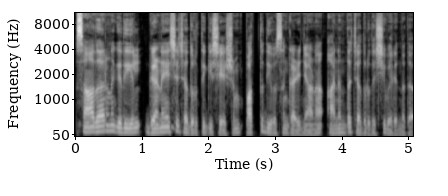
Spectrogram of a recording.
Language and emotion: Malayalam, neutral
